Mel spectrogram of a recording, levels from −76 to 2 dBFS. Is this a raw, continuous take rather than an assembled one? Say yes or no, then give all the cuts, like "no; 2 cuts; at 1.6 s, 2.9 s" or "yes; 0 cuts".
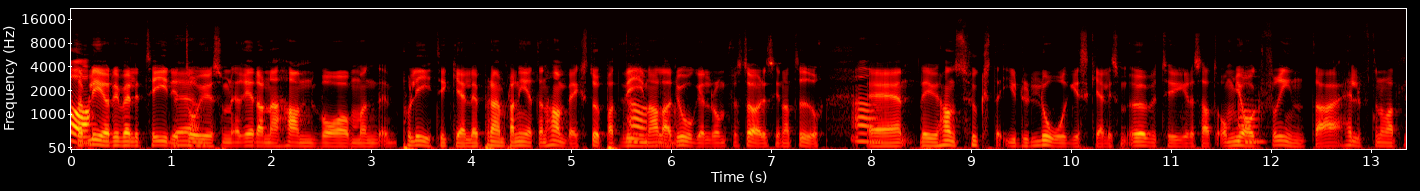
no; 3 cuts; at 3.3 s, 5.8 s, 8.5 s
